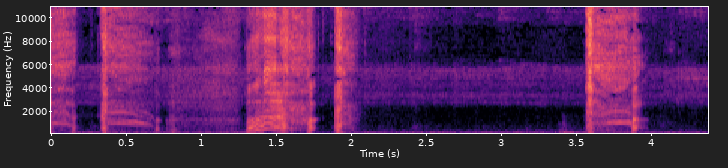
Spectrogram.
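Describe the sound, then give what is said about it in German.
A harsh coughing fit: several rough coughs in quick bursts, then a pause and two more strained hacks with a retching, gagging edge. No one speaks. “Wenn euch beim Husten schon so ein bisschen so der Wirkreflex im Hals steckt und so ein bisschen Kotze mit hochkommt.”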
